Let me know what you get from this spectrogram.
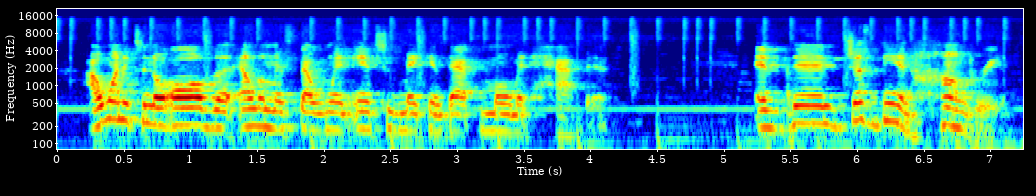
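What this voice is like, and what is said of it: DC accent with slight southern twang. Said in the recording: “accent? What accent is that from? ... DC ... probably a southern twang in there ... I have probably a little bit of a twang, but definitely DC”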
